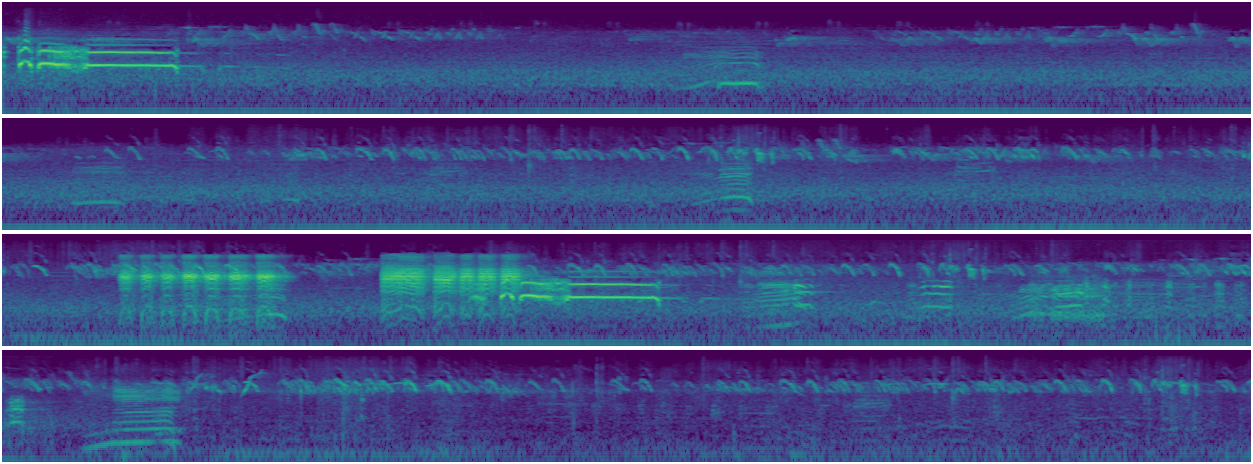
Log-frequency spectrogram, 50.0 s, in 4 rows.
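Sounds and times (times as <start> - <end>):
goslings peeping: 12.9 - 49.9
loud drawn-out bird calls: 13.1 - 13.9, 19.3 - 20.3, 21.9 - 22.9, 25.9 - 39.9.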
